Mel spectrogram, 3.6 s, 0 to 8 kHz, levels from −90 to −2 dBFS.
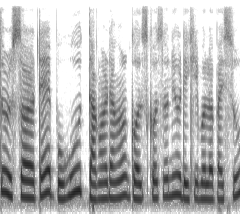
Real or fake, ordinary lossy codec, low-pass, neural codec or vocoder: real; MP3, 64 kbps; 7.2 kHz; none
